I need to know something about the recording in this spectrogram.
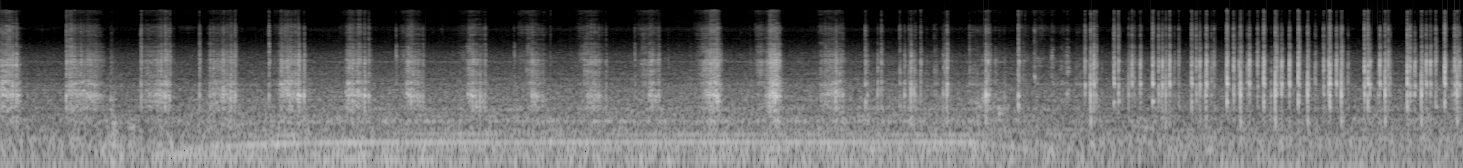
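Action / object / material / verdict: scrape / small plastic hinged box / plastic / none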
